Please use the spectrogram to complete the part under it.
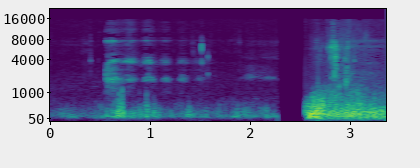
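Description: A hand digs in wet sand.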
